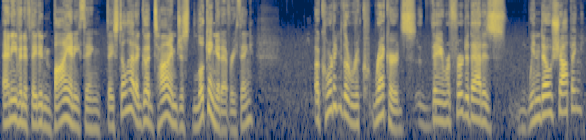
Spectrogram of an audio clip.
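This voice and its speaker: A man's voice: fairly high pitch, expressive, a little fast, fairly bright tone. An actor playing an earnest, wistful young male android soldier in a dramatic reading, chatty and sentimental with boyish hesitations. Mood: curious, playful. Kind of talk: dramatic scripted reading with first-person narration.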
